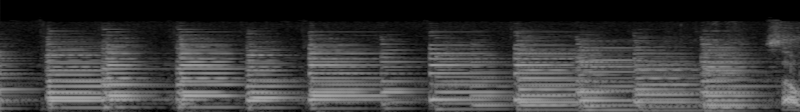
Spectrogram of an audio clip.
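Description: Piano chords struck in a quick, even rhythm, about three strikes a second, each ringing briefly before the next. These are the diatonic seventh chords of C major being played through.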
